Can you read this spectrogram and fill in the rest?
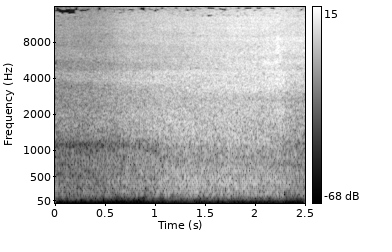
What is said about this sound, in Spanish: Seguirás escuchando las olas, pues ya está contigo.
